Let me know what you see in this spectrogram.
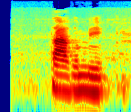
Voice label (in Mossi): "tagme", moore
